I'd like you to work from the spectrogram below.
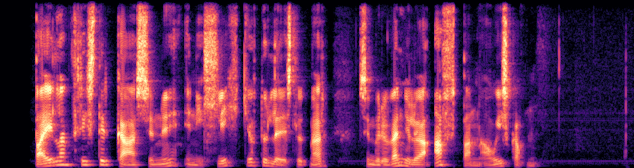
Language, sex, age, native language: Icelandic, male, 40-49, Icelandic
